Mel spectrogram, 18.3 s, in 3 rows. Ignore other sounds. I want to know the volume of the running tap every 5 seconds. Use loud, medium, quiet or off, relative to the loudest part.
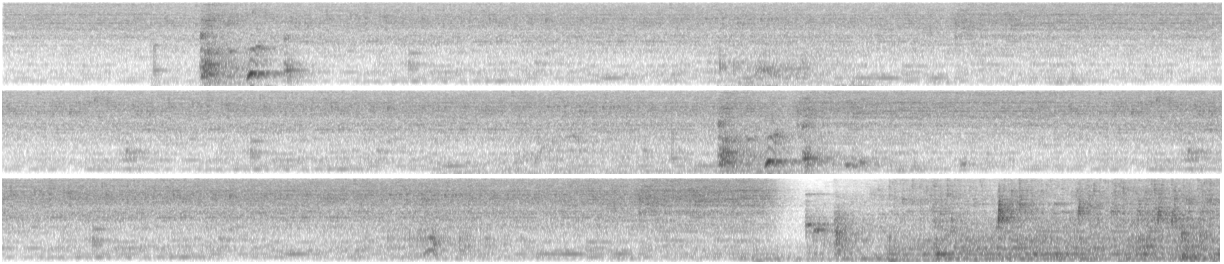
medium, medium, loud, loud.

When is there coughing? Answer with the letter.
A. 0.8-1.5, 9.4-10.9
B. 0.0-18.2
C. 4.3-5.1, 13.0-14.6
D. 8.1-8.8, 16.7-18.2
A.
